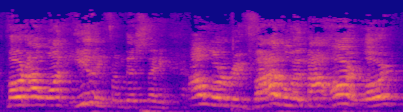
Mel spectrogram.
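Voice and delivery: loud, high preaching climax; full-force preaching. Acted. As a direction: lift the whole room with it.

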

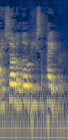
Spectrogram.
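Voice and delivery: normal talking voice

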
